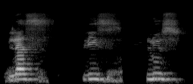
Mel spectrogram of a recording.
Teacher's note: Las, lis, lus pun ada sifat amas, angin lepas.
